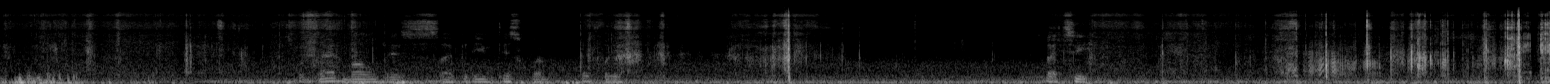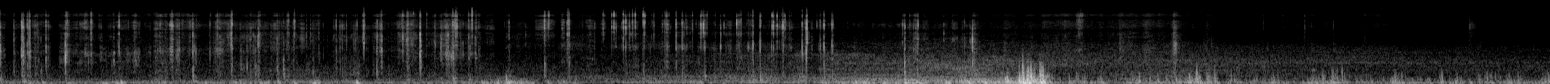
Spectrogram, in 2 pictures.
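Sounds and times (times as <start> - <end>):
plastic parts clicking and scraping: 11.7 - 23.9, 24.5 - 25.4.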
